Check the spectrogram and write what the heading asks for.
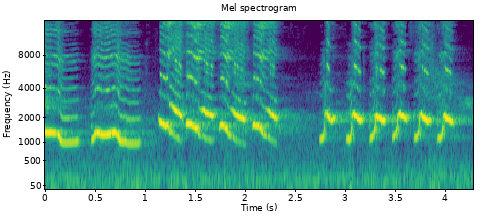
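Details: Many-voiced singing from a black-throated laughingthrush: two clear flat whistles, a cluster of bright descending slurs, a short pause, then a rapid series of six rising whistled notes.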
